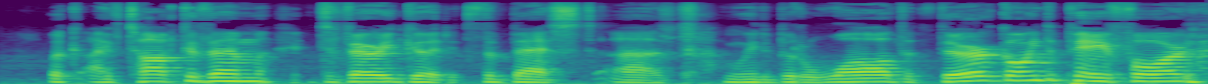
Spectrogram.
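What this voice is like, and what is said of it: Imitates another person's voice. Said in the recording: “Trump? We've all got a Trump. ... Yours is also not very good, but you have a little Christopher Walken in there”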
